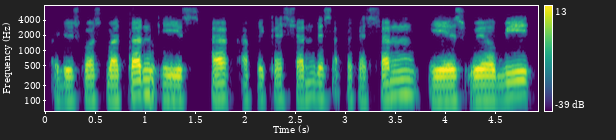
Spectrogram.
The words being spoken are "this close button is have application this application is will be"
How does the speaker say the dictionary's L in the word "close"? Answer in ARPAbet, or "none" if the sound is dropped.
none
